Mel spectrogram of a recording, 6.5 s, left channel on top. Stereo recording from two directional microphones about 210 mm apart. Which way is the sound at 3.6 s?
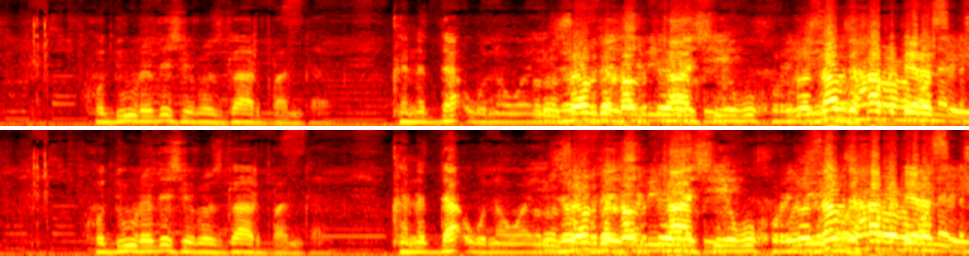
25° left (ahead or behind).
